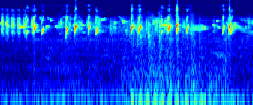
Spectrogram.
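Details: Responding to stimulation, a European goldfinch gives paired high chirps in a quick twittering rhythm, briefly pausing around the middle before resuming a busier run of doubled notes.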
